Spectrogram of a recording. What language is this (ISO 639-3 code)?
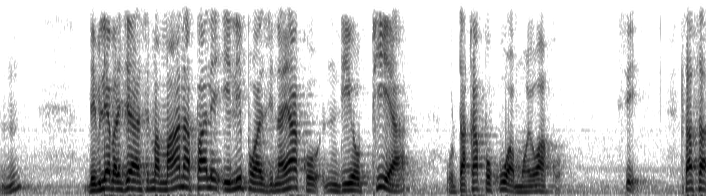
swa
